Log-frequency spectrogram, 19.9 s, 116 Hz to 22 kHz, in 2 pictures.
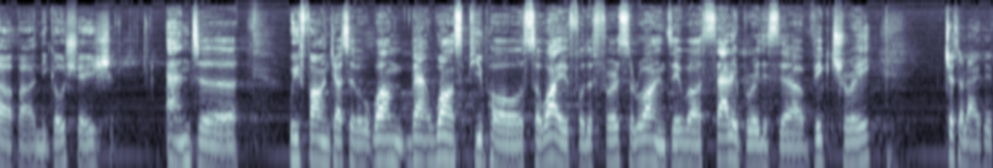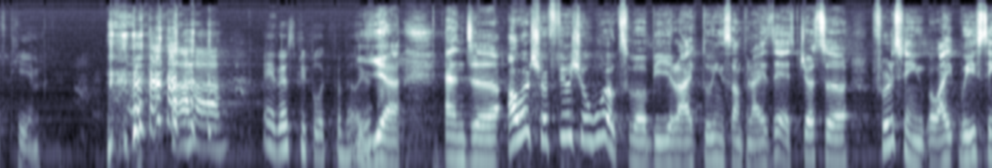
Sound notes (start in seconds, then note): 10.9 laughing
